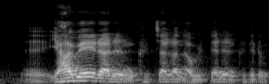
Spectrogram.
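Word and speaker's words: 야웨: 아 여호와 라고 말하죠 이것을 네 글자를 합하면 은 야외에 라고 말합니다 야외 라고 발음합니다 내 her 배선은 어 하나님의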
